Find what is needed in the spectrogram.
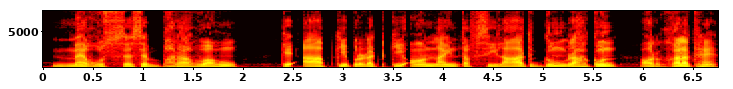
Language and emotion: Urdu, angry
